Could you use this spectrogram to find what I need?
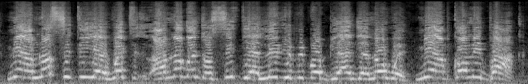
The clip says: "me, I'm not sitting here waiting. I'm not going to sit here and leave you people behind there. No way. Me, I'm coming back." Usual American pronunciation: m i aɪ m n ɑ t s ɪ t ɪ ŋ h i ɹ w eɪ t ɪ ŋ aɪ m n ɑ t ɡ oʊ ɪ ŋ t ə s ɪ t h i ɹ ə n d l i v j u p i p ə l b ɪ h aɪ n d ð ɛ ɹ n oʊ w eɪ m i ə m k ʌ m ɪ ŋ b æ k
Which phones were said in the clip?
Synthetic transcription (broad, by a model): m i aɪ m n ɑ t s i t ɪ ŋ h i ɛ w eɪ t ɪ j m n ɑ t ɡ oʊ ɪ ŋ t ə s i t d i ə l i v j u p i p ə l b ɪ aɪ d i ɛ n oʊ w eɪ m i ə m k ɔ m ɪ b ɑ k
